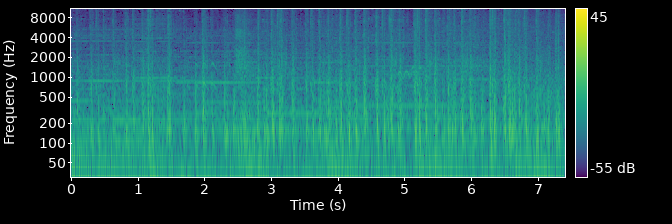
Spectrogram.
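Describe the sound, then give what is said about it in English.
Hooves clip-clop as a horse gallops up a road in a fast, steady gallop, loud, a continuous stream of sharp hoofbeats with a faint tonal hum underneath. “I'm just going to gallop up the road a bit.”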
